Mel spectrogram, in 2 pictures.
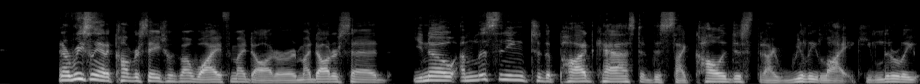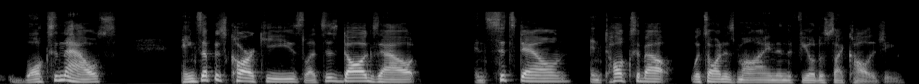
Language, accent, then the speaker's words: English; Salem, Virginia, United States; I grew up in Salem, Virginia, in a sort of suburb of Roanoke, Virginia, down in the southwest part of Virginia.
